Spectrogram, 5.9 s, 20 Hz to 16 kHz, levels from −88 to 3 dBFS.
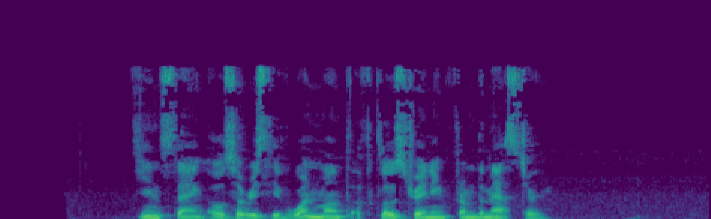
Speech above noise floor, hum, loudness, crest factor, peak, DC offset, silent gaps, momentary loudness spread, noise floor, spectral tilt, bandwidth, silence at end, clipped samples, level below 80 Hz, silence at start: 45 dB; none; -26 LUFS; 20 dB; -8 dBFS; under 0.1%; none; 9 LU; -71 dBFS; -6 dB/octave; 11.5 kHz; 1.35 s; under 0.1%; -48 dBFS; 1.15 s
